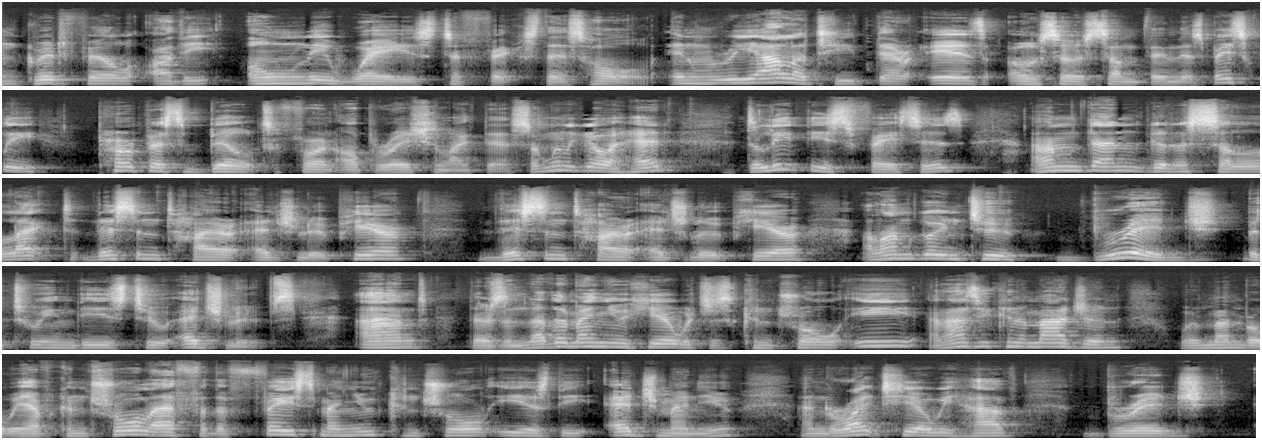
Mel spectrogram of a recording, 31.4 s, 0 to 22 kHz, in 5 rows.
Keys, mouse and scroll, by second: 4.2 3, 6.3 alt+click, 8.9 x, 11.9 2, 13.3 alt+click, 15.2 alt+shift+click, 17.5 alt+shift+click, 17.5 alt+shift+click, 22.9 ctrl+e.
